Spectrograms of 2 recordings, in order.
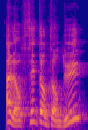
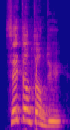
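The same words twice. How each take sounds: First: ENTENDU rising as a question; rising tune on "entendu". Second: C'EST higher, then falling to a close; falling, settled tune on "entendu"; simple confirmation. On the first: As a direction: ask for confirmation, lifting the end of "entendu". Seeking confirmation of the agreement. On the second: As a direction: answer simply, letting "entendu" fall. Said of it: "répondit simplement monsieur Mauvrier". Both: A narrator's reading.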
